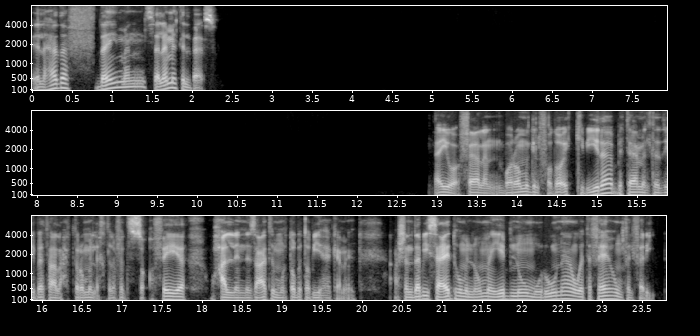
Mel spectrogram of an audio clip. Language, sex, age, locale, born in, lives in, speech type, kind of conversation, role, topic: Arabic, male, 20-24, ar-EG, Egypt, Egypt, read, expert-assistant, expert, لو جالك فرصة تسافر في رحلة فضاء للمريخ ومش هترجع تاني للأرض، هتوافق؟ وإيه اللي ممكن يخليك تاخد القرار ده؟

